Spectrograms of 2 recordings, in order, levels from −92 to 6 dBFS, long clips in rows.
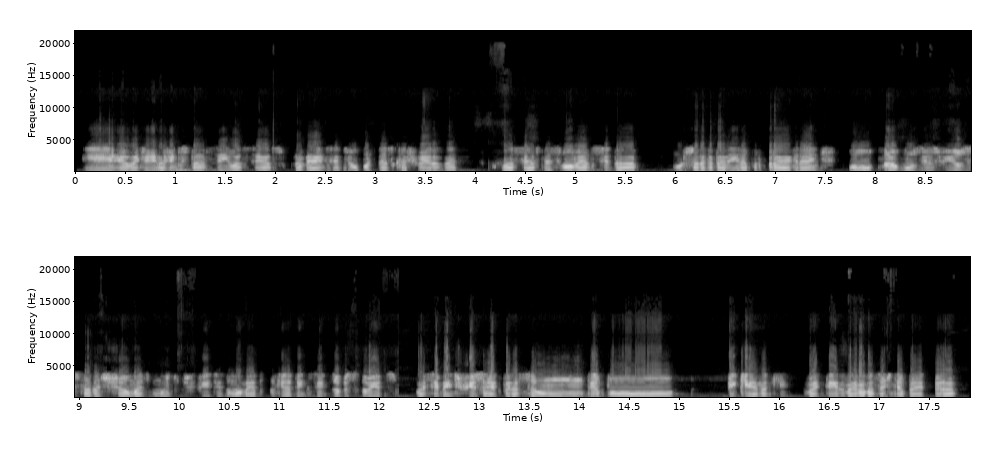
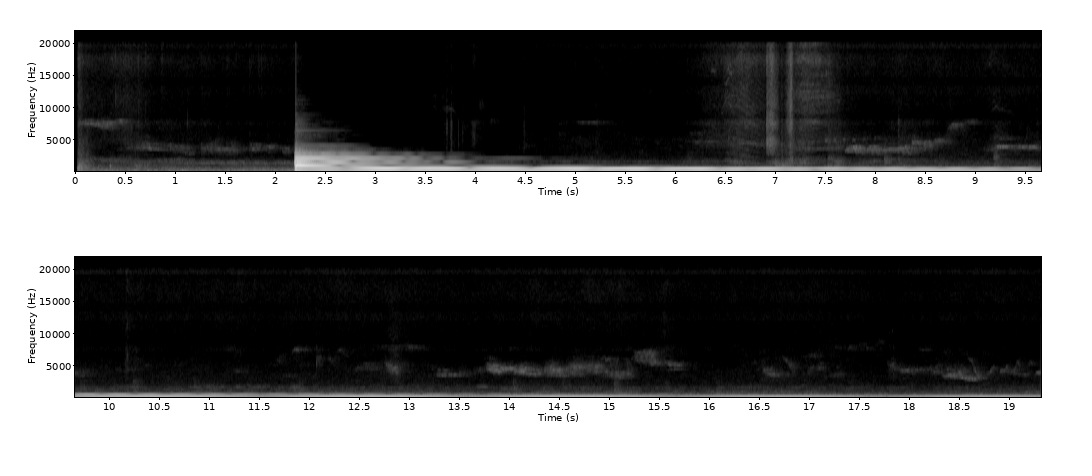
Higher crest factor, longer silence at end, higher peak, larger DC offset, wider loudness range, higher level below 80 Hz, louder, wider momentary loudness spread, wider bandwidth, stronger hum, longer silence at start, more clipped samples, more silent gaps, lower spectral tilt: about the same, 20 dB vs 24 dB; first, 0.15 s vs 0 s; second, -4 dBFS vs 0 dBFS; neither; second, 4 LU vs 20 LU; about the same, -58 dBFS vs -60 dBFS; second, -24 LUFS vs -21 LUFS; second, 9 LU vs 23 LU; first, 11.5 kHz vs 4.9 kHz; neither; second, 0.1 s vs 2.2 s; neither; neither; second, -2.5 dB/octave vs -7 dB/octave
